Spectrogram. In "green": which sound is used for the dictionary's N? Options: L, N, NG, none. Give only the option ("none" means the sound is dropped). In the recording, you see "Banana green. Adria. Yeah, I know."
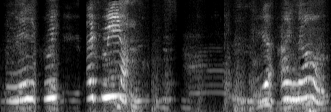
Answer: none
